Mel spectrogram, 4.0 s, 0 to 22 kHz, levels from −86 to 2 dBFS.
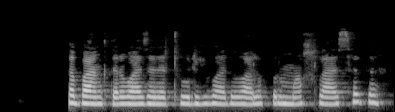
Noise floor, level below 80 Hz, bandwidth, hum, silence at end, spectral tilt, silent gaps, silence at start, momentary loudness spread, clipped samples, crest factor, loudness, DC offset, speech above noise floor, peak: -87 dBFS; -70 dBFS; 8 kHz; none; 0.1 s; -7 dB/octave; none; 0.7 s; 6 LU; under 0.1%; 18 dB; -22 LUFS; under 0.1%; 66 dB; -4 dBFS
